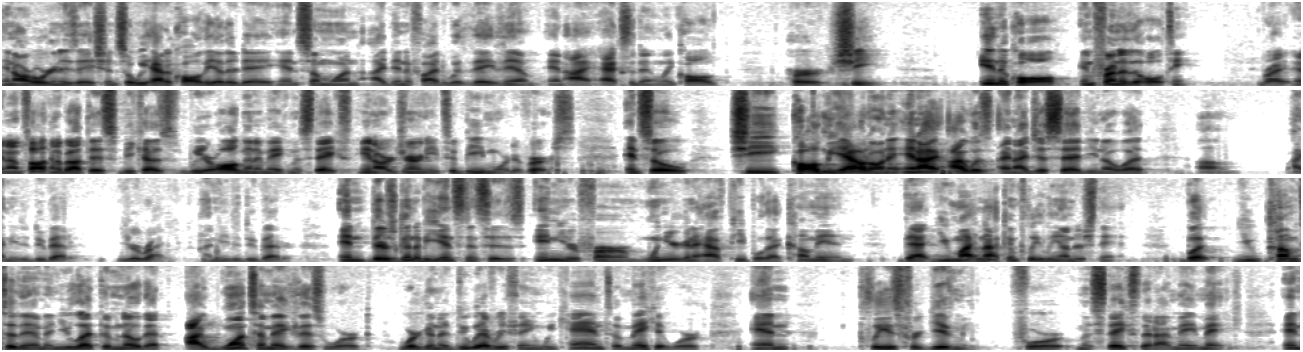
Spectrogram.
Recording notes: In front of a live audience at BNY Mellon Pershing.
